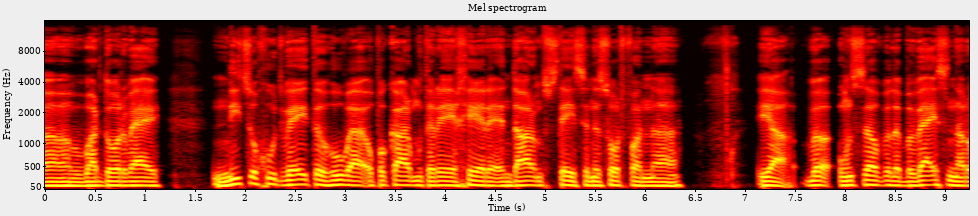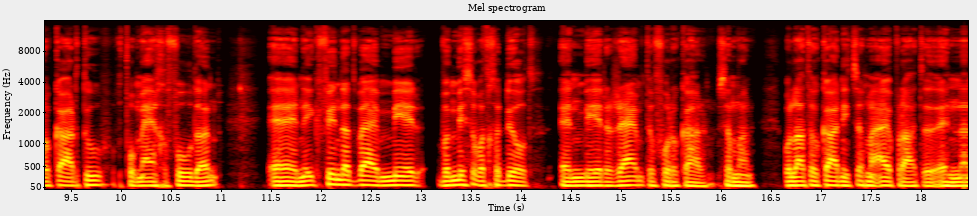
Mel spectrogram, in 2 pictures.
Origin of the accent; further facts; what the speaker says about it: Amsterdam, North Holland, Netherlands; Ik kom uit Amsterdam, Zuidoost. En Ja, ik ben eigenlijk een storytelling artist. Geboren en getogen in Amsterdam.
